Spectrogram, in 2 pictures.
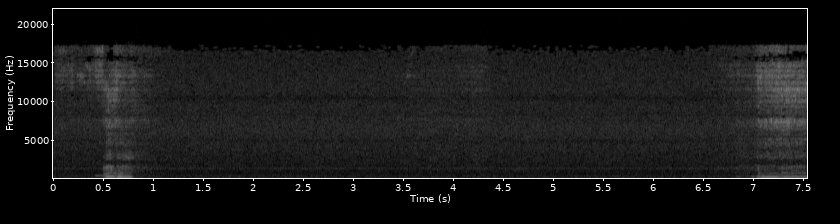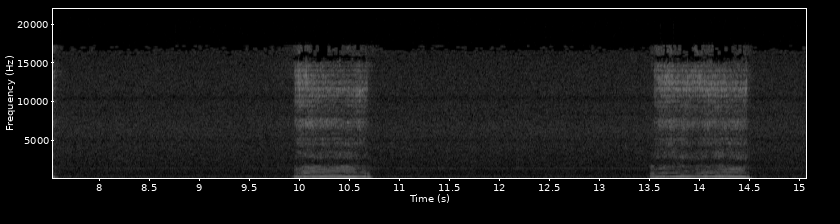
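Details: Chico, a sleeping dog, snoring loud: four snorting snores at irregular gaps, about 16 a minute, with a quiet room between breaths.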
